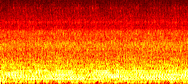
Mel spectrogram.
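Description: Seaplane in flight in GTA Online, a continuous loud propeller-engine drone with a steady low rumble and no voices.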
